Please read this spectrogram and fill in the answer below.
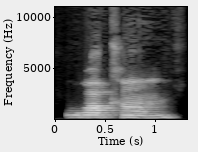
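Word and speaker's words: Wacom: I do want to recommend as well the walkom pen this little deal oh yeah would you spell that one more time I didn't get it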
